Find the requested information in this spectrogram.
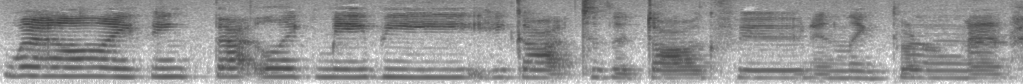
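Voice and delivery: mock mom's tentative explanation, trailing into blah-blah; imitating mom. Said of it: "My mom is very like".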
